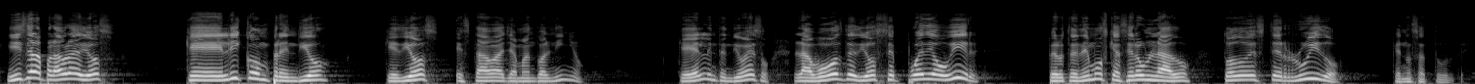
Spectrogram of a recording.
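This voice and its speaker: A man in his fifties preaching a sermon as pastor, earnest, slowing down for emphasis. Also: high voice, expressive, darkish tone, clear, resonant tone. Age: 50s.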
